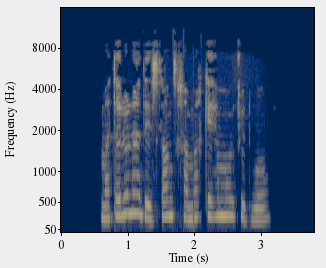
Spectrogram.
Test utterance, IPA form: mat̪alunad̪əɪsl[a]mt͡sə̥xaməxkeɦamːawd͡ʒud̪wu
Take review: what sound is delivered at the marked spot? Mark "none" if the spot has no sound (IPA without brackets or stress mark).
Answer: ɑ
